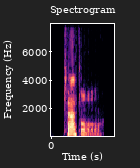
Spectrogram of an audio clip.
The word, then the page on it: tattle: British English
